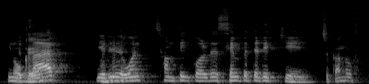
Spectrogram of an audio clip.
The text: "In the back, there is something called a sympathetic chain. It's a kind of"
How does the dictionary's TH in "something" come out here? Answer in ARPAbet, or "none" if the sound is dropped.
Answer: T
